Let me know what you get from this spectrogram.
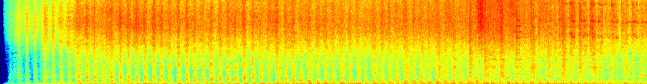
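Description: Electric suburban train running, a steady rumble and hiss that fades in at the start.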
